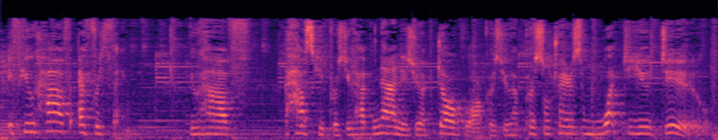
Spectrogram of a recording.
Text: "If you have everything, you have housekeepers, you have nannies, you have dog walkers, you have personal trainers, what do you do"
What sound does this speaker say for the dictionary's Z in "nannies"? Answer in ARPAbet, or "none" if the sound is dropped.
Z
